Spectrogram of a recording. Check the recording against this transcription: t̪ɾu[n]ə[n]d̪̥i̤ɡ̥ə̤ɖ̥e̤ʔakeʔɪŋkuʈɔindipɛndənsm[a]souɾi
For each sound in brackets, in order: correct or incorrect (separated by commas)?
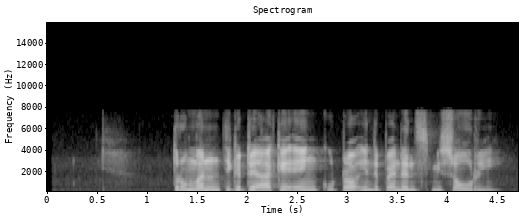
incorrect, correct, incorrect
